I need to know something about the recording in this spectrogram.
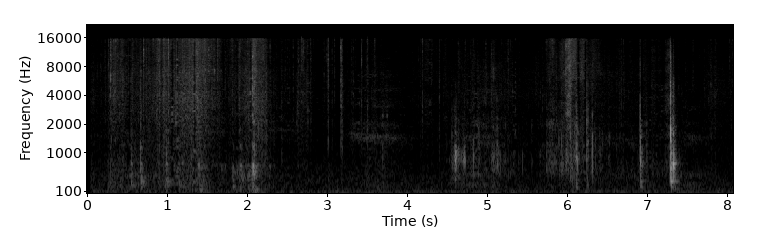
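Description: A cardboard ammunition box rustled and scuffed as it is handled next to a chronograph on a wooden stand. Near the end comes a sharp knock as the box is set down on the wood.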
